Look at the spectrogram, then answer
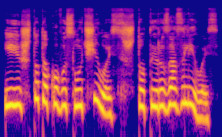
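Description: A woman reading a soft-spoken young mage woman. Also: high voice, expressive, measured pace, dry recording, studio quality, pitched above the performer's own voice. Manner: soft and gentle. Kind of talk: audiobook character reading.

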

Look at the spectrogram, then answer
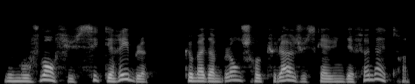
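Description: A woman narrating an audiobook in a measured, dramatic reading voice. Her pitch sits mid-range. The recording is dry and slightly muffled, with no room sound. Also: lively intonation, dark tone, husky, no room sound. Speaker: audiobook reader. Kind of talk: scripted narration.

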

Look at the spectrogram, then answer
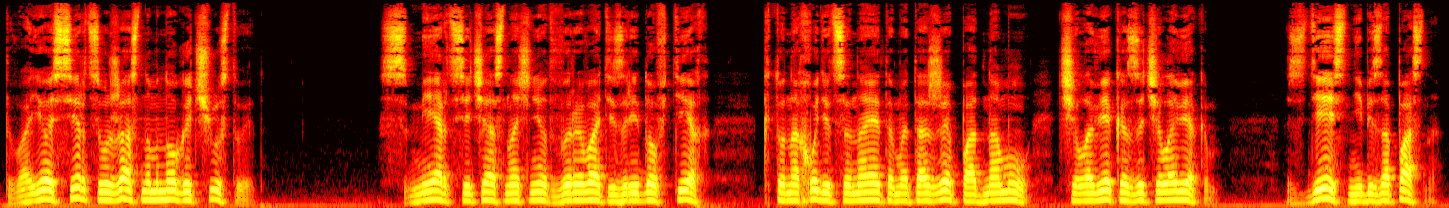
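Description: A man reading an audiobook, voicing a manipulative company boss who speaks with calm foreboding. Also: mid-range voice, unhurried, lightly acted. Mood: ominous. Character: ominous corporate boss, manipulative and assured.

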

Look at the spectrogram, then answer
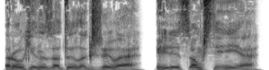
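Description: A gruff male space-fleet coordinator barks orders and sneers at the crowd, as a male audiobook narrator plays him. His voice is mellow and lively in pitch, with a tough, mocking edge. The sound is close and dry. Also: a little fast, no echo, exaggerated voice. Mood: commanding. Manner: barking orders, sarcastic.

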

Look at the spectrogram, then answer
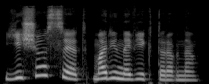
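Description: A loyal, easygoing young bodyguard with a light, teasing way of speaking, in an audiobook, read in a high voice by a woman. He stays respectful while he jokes. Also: very animated, moderate pace, a bit bright.

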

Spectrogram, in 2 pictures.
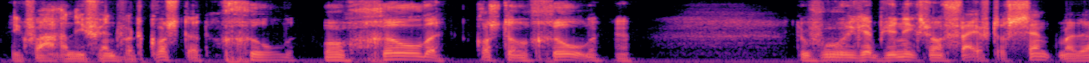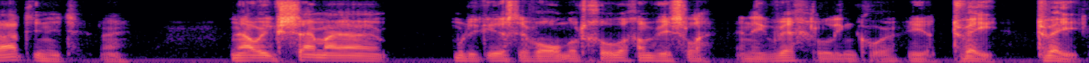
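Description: A man's voice: low-pitched, moderate pace, husky, no echo. A man voicing a weary, wistful drinking man of about fifty who mumbles and rambles, humming to himself, in a read-aloud story. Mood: rambling.

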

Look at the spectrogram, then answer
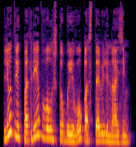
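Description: A woman narrating a story in the first person with even storytelling. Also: medium pitch, fairly quick. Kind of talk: scripted narration.

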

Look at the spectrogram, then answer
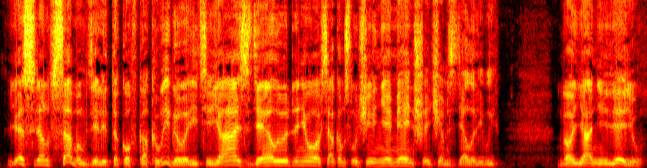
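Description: A man reading aloud, voicing a stern and indignant elderly aunt who scolds in slow, emphatic phrases. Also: medium pitch, no room sound, studio quality.

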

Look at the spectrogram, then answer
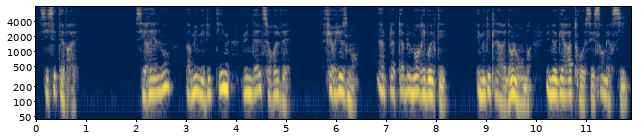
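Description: A man voicing a ruthless middle-aged banker who is haunted by fear, speaking tensely and sometimes dropping to a hoarse whisper. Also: lowish voice, normal speed, darkish tone. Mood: anguished.

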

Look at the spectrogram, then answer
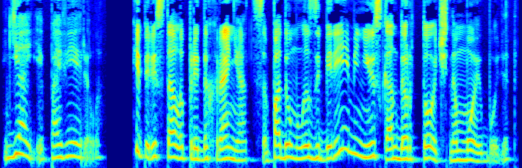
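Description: A woman reading an audiobook, voicing a brash, spiteful, scheming woman with a shrill, mocking manner. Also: animated, normal speed, darkish tone, dry recording, clean studio sound, close to an everyday voice. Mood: bitter confession. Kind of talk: audiobook character voice.

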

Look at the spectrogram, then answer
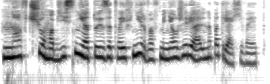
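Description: A woman voicing a hot-tempered young woman who is frantic and stubborn, with shrill, hysterical outbursts, in an audiobook reading. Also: a little fast, warm tone, close to an everyday voice. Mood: needling.

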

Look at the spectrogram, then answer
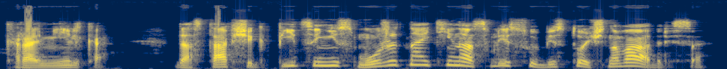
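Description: A man voicing a calm, caring mother cat who explains things gently, on a dull lo-fi recording. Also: on the high side, brisk, gravelly, dry recording, pitched above the performer's own voice, heavily acted. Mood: gentle.

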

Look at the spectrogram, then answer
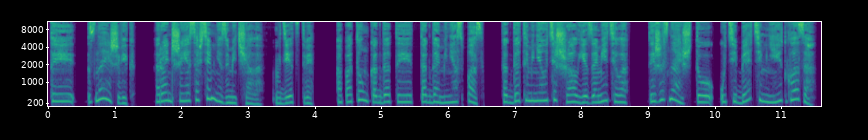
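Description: Woman reading as a young girl, soft and pleading, higher pitched, tender, dry close sound. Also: moderate pace, breathy edge, no room sound. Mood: anxious tender. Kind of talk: audiobook character voice.

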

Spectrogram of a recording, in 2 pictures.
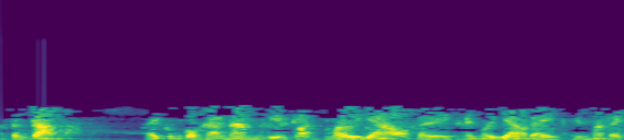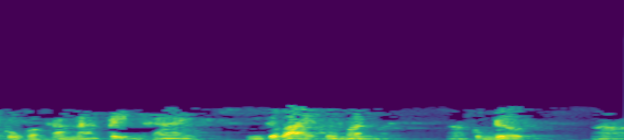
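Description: Older male monk, halting dharma talk; distant, tinny, echoey tape. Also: medium pitch. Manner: halting and deliberate, repeating phrases. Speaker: monk teacher.

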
